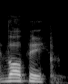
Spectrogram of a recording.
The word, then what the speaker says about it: Volpe: Yeah, Volpe.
